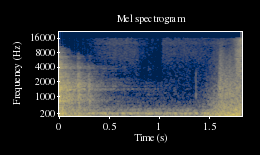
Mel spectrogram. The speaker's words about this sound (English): D12 Bravo kicks down a door.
